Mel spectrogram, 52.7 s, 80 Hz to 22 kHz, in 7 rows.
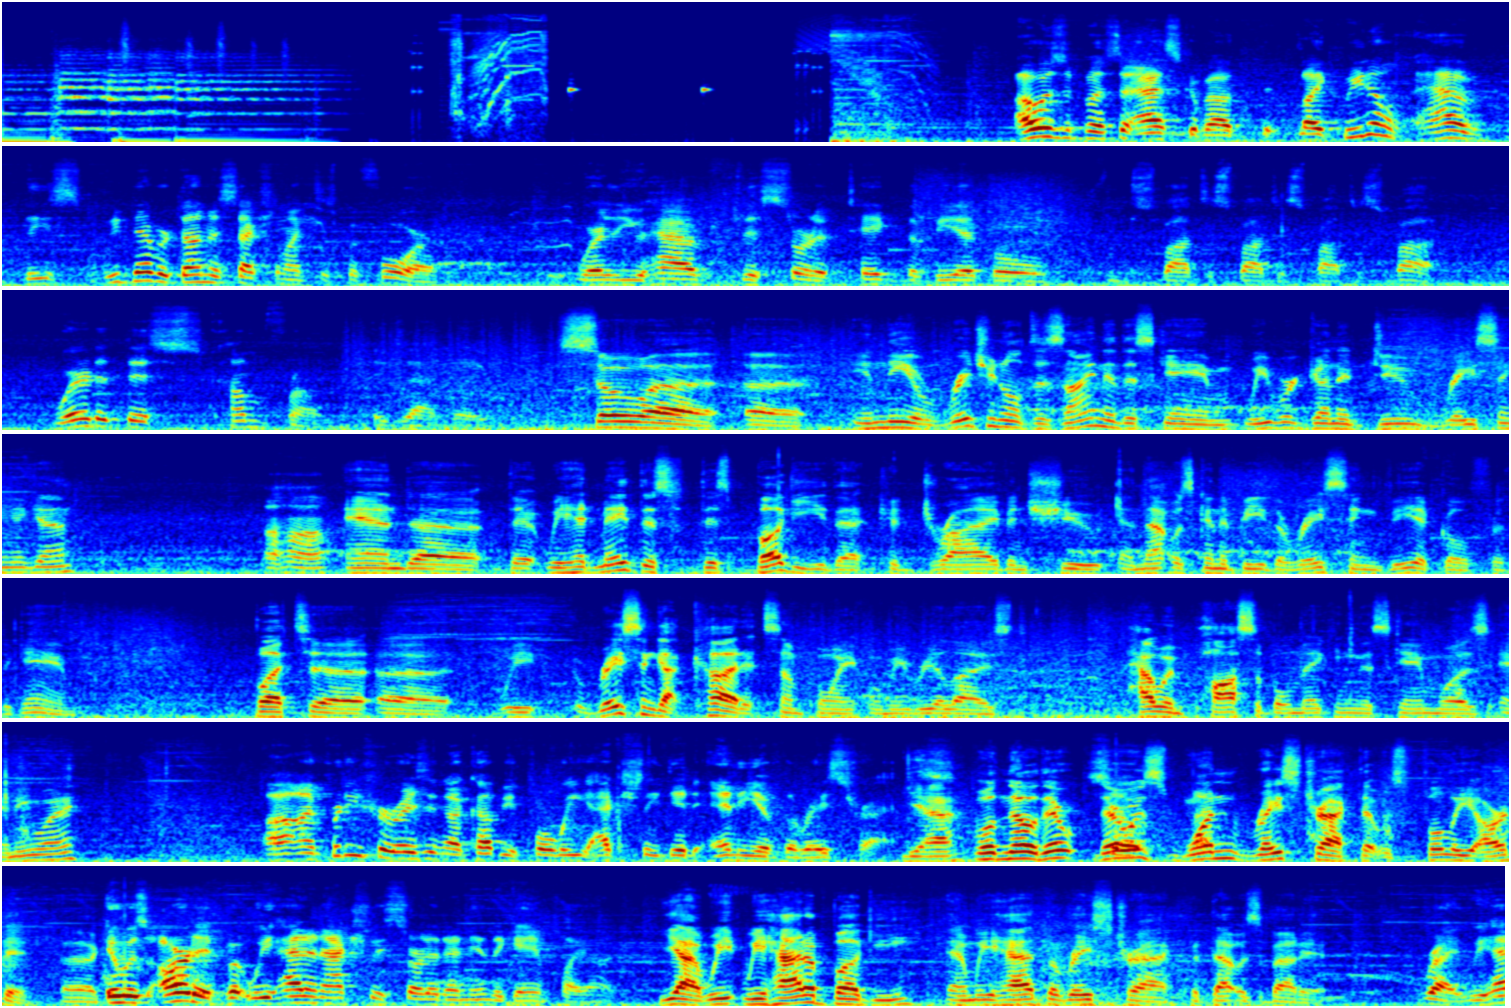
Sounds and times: Speech: 0:10.3 - 0:14.7, 0:15.4 - 0:23.0, 0:24.0 - 0:30.5, 0:31.4 - 0:35.2, 0:35.8 - 0:38.1, 0:39.0 - 0:52.7.

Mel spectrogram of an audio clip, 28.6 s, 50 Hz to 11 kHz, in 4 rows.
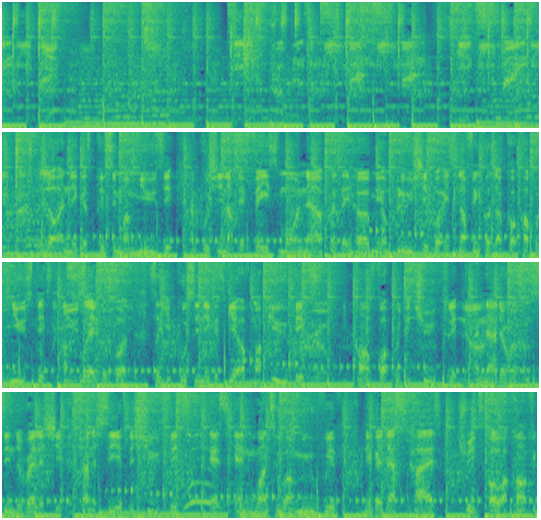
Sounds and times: Hip hop music: 0:00.0 - 0:28.6.

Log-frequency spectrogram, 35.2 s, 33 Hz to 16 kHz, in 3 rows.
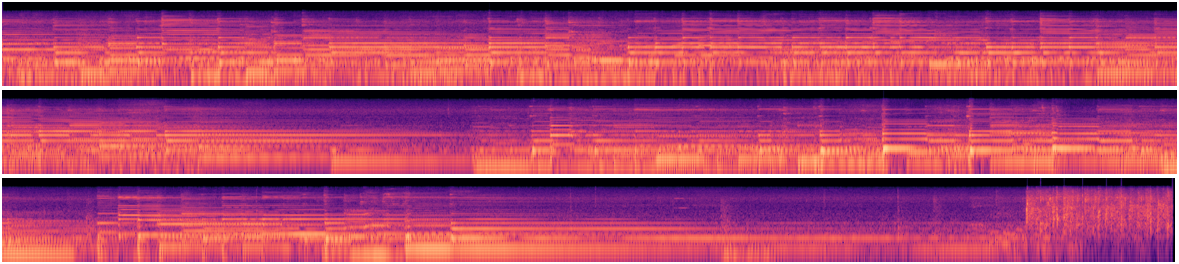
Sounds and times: Acoustic guitar: 0:00.0 - 0:34.4.

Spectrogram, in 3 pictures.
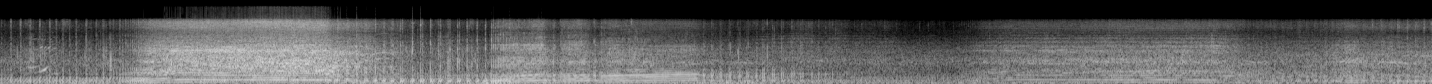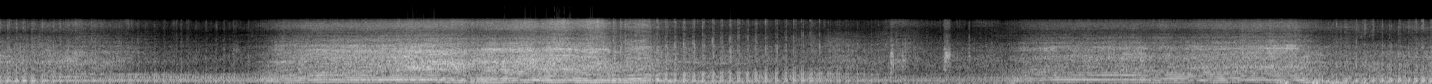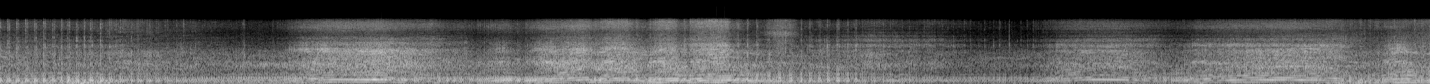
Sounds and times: Motorcycle: 0:00.0 - 0:42.9
Outside, urban or manmade: 0:00.0 - 0:42.9.

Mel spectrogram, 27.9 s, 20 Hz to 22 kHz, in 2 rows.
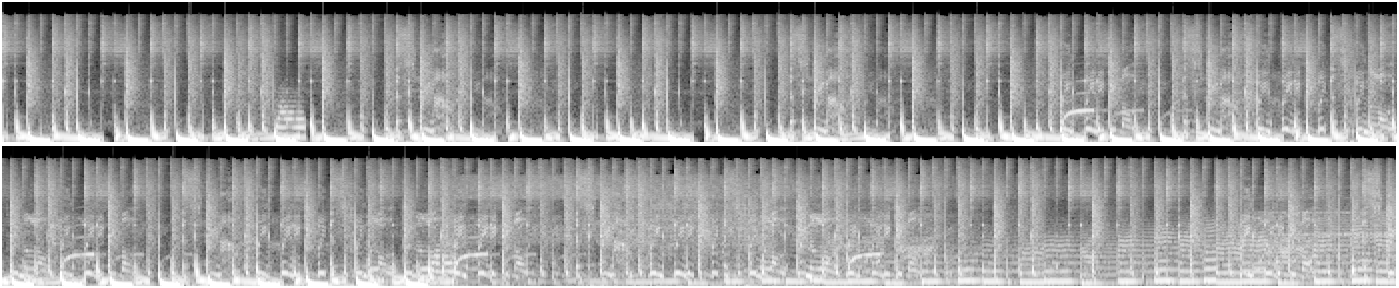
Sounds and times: Dance music: 0:00.0 - 0:27.8.

